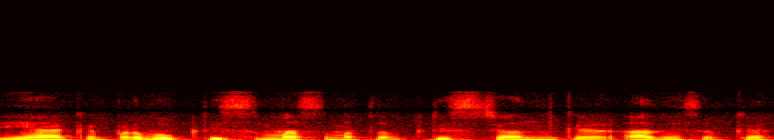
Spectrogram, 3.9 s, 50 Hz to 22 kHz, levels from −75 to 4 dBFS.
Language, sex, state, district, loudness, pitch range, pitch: Maithili, male, Bihar, Supaul, -19 LUFS, 165-180 Hz, 170 Hz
